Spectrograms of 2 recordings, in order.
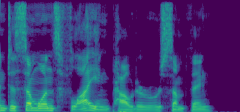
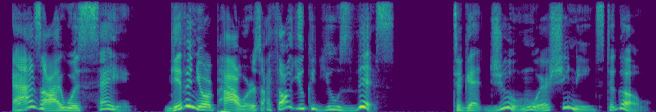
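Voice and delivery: a lightly voiced old witch; 7 semitones higher than usual. Tubes the old witch speaks.

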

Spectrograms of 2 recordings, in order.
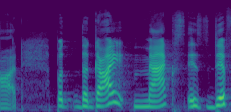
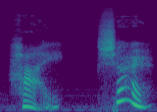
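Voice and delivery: very calm operator. Retold or imitated. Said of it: "very calmly".

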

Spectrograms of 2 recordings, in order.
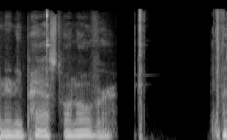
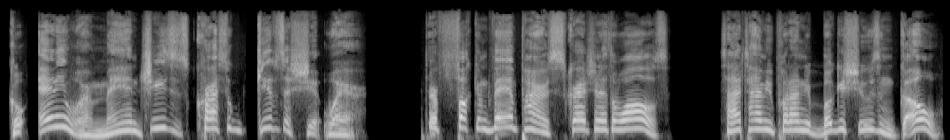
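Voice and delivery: very high-pitched, louder frantic disbelief; worked-up, incredulous near-yell; exasperated outburst; 5 dB louder than usual. Acted. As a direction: burst out as if it were blindingly obvious.

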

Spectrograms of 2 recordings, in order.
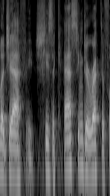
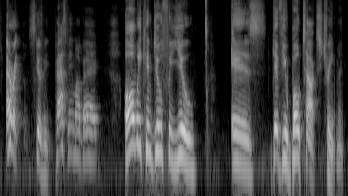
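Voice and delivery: doctor voice; 4 semitones higher than usual. Retold or imitated. Doctor voiced breaking bad news.

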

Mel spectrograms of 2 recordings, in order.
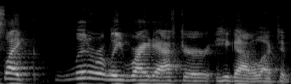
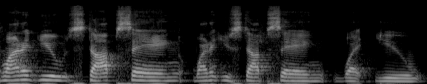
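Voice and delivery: slow quote; 4 semitones lower, 3 dB quieter, slower than usual. Retold or imitated. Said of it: "He says".

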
